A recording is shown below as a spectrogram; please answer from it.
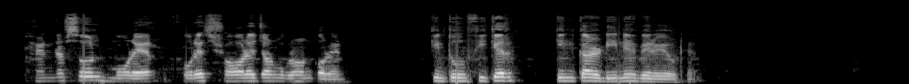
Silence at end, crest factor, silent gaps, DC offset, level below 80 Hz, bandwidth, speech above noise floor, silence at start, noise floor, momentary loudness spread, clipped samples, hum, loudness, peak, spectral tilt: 2.15 s; 20 dB; none; under 0.1%; -54 dBFS; 11.5 kHz; 69 dB; 0.35 s; -87 dBFS; 15 LU; under 0.1%; none; -18 LUFS; 0 dBFS; -5 dB/octave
